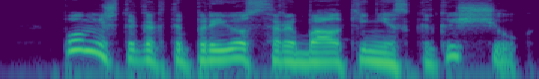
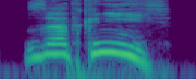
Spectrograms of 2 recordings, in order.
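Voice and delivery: yelling; 9 semitones higher than usual. Acted. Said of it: "заорал Малышев".

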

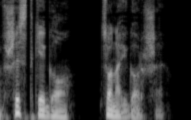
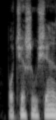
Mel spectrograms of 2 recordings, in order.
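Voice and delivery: ordinary delivery, nothing marked

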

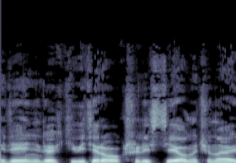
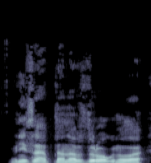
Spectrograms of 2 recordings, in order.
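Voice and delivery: usual speaking voice

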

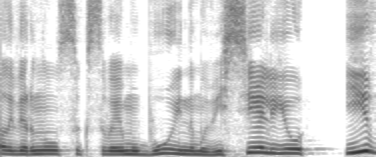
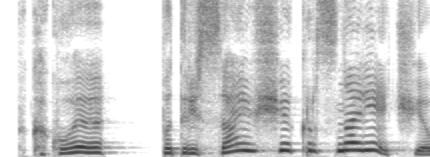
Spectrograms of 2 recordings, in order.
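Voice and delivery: higher-pitched cry of admiration; impressed exclamation; 7 semitones higher than usual. A narrator's reading. Brass responding to Quilp's tirade, exclaiming. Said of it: "воскликнул Брас".

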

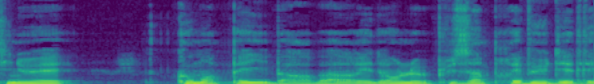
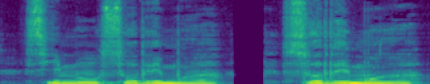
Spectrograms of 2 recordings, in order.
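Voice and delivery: much higher, loud pleading scream building; rising terrified call; desperate cry for help; 8 semitones higher, 7 dB louder than usual. A narrator's reading. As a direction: scream to him as she is carried off. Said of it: "cria Dolores".

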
